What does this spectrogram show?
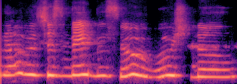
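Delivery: high, half-laughing mock sob; mock teary wail. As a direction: whimper it like a tearful overreaction. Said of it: "burst into tears".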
